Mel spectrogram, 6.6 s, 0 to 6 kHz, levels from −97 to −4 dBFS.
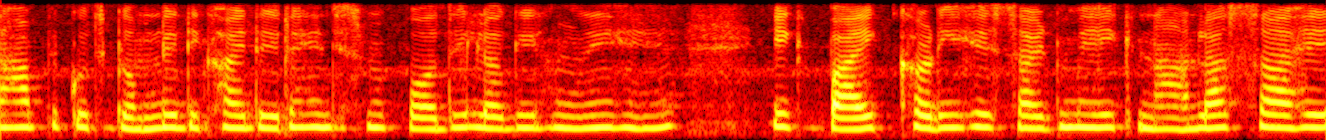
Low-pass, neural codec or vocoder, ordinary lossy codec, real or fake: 5.4 kHz; vocoder, 22.05 kHz, 80 mel bands, HiFi-GAN; none; fake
